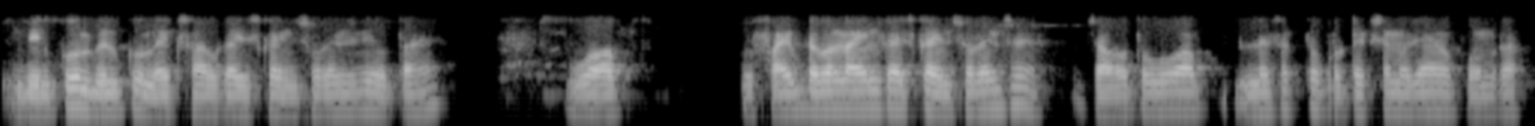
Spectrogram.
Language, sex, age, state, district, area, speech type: Hindi, male, 30-45, Madhya Pradesh, Ujjain, rural, conversation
